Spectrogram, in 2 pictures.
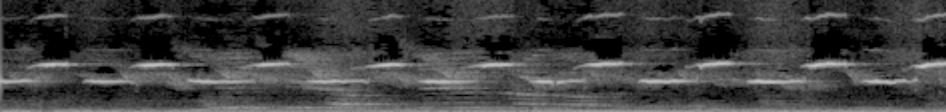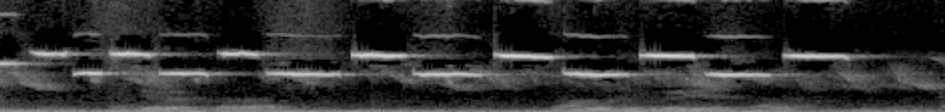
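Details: Yellow canary singing in a cage for training: a steady series of paired chirped notes repeated about once a second, shifting to higher clear whistles midway.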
